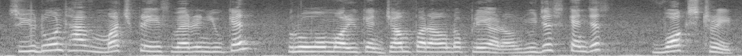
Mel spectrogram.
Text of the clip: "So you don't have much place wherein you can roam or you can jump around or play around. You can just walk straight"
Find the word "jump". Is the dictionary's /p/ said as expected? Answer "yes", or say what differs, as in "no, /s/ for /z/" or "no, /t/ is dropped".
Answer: yes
